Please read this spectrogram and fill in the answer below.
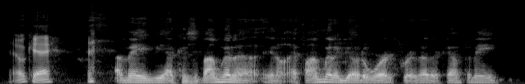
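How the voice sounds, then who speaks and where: Against a quiet background, a man speaks fairly quickly with a somewhat breathy, fairly low-pitched voice. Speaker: podcast guest. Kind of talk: interview answer. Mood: amused, relaxed. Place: home room. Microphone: webcam.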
